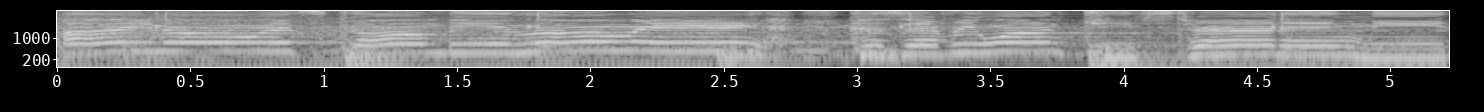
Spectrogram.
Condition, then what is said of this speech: No condition.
